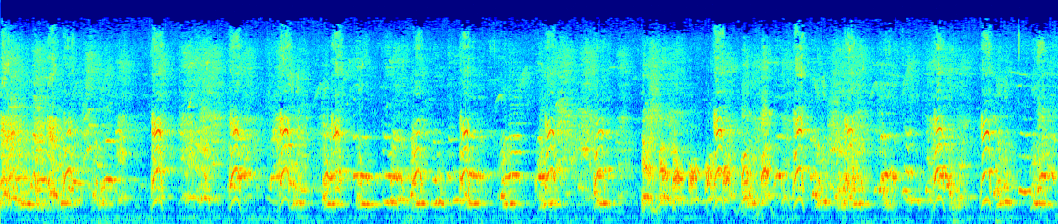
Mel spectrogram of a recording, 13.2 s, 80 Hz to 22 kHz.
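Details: Pack of hunting dogs, including young Kishu, barking during Japanese boar-hunting training in November 2010: frantic, overlapping high yelps and sharp barks pour out continuously for over thirteen seconds.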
